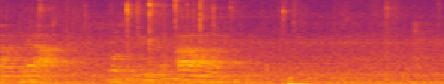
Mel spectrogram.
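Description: Indistinct talk in a meeting room with scattered computer keyboard typing clicks, and one low thump about three seconds in.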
